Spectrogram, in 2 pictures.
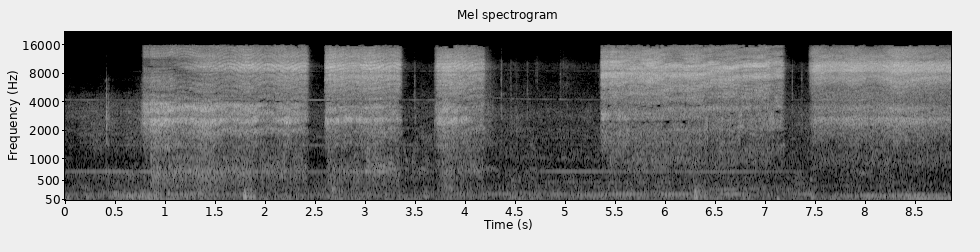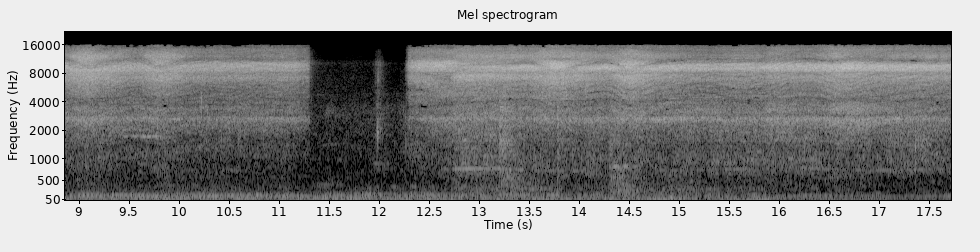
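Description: Aerosol spray-paint can hissing as black paint is sprayed, in long bursts broken by several short pauses, over a low steady rumble.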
